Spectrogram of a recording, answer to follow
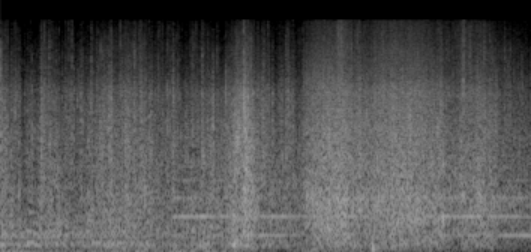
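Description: Large plastic tarp rustling and crackling as it is dragged off a metal-tube shelter frame, growing louder in the second half.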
